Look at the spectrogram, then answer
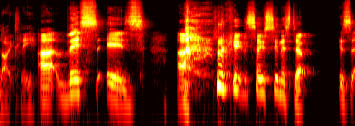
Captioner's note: laughs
